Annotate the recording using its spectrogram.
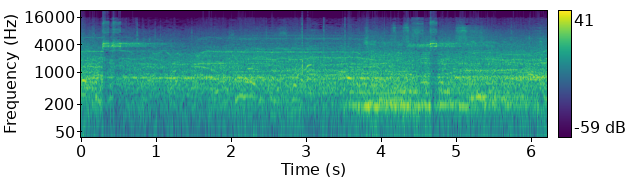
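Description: A large indoor crowd cheers and shouts loudly in an echoing arena.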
